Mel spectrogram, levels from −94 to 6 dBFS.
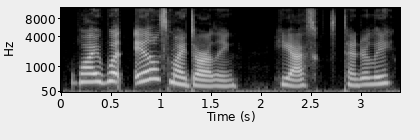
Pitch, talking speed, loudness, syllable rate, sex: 265 Hz, 140 wpm, -19 LUFS, 4.3 syllables/s, female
